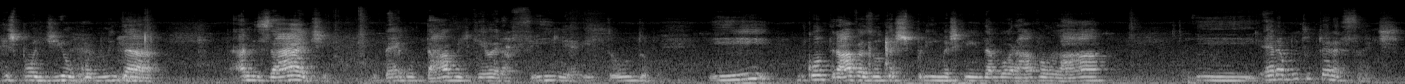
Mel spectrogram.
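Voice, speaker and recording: An older woman from Salvador, recalling her family in an oral history interview at an unhurried pace. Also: lowish voice, steady tone, far from the mic. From Salvador, Brazil. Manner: reminiscing, unhurried, with soft laughs. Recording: echoey room, voice from off mic, faint noise.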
